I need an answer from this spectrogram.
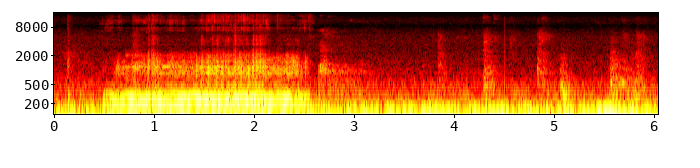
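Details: Snoring of a sleeping Chihuahua: one wavering, nasal snore lasting about two seconds, followed by soft breaths and faint clicks over a low steady rumble.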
